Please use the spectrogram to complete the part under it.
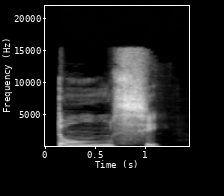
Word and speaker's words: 东西: Dong shi. – Yes, dong xi. Actually, dong is east, means east. And xi, this here, we say xi is like a neutral sound.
